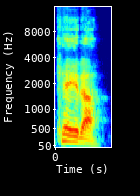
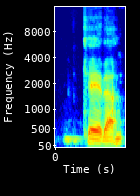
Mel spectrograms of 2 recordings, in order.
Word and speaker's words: Queta: Queta. Okay, what's his first name? Queta. Nemeas Queta. It's Queta, not Queta, but it's spelled Queta.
